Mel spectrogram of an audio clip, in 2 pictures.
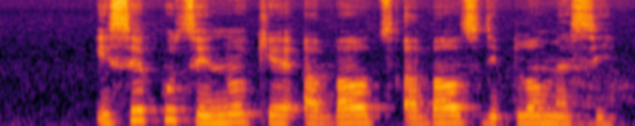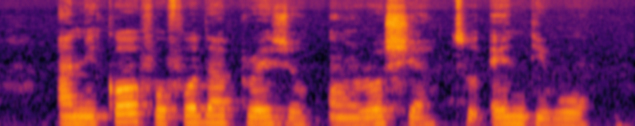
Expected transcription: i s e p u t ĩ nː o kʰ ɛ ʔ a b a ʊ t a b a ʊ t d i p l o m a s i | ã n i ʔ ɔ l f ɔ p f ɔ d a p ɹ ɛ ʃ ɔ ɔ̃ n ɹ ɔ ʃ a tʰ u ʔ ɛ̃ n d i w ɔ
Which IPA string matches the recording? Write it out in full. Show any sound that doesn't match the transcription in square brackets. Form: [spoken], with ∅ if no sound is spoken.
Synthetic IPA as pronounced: i s e p u t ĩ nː o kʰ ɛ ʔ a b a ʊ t a b a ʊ t d i p l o m a s i | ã n i [k] ɔ l f ɔ [∅] f ɔ d a p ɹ ɛ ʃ ɔ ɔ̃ n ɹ ɔ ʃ a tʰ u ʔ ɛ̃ n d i w ɔ

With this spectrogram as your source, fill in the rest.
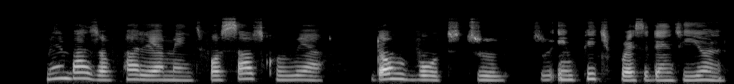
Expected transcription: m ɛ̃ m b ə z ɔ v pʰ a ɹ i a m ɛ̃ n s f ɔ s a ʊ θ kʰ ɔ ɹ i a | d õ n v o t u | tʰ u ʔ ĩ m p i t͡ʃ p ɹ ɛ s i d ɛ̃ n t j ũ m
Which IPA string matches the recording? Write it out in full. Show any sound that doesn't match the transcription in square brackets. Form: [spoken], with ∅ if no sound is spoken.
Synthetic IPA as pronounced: m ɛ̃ m b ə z ɔ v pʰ a [l] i a m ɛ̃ n [t] f ɔ s a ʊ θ kʰ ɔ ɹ i a | d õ n v o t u | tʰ u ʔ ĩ m p i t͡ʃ p ɹ ɛ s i d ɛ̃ n t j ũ [n]

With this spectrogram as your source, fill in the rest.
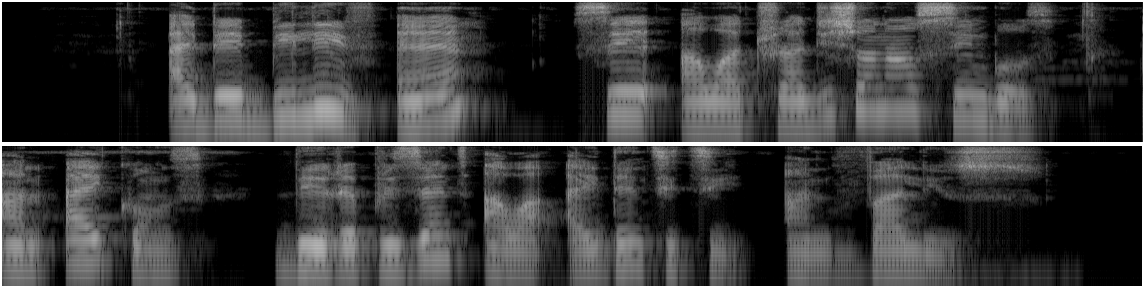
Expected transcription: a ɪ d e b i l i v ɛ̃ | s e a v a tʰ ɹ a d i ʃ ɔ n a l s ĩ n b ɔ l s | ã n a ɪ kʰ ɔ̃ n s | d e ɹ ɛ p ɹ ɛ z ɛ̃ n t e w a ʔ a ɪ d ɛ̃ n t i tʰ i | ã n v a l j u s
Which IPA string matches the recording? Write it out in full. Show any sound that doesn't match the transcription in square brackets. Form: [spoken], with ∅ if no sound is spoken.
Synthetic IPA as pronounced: a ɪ d e b i l i v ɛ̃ | s e a [w] a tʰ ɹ a d i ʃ ɔ n a l s ĩ [m] b ɔ l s | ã n a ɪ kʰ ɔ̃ n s | d e ɹ ɛ p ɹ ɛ z ɛ̃ n t [a] w a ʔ a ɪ d ɛ̃ n t i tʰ i | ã n v a l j u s

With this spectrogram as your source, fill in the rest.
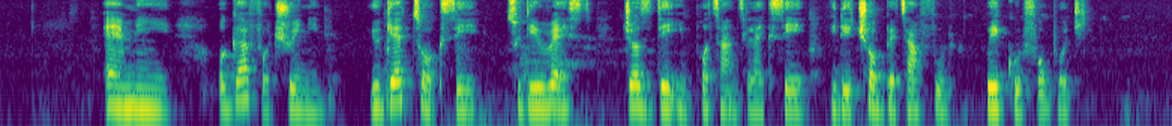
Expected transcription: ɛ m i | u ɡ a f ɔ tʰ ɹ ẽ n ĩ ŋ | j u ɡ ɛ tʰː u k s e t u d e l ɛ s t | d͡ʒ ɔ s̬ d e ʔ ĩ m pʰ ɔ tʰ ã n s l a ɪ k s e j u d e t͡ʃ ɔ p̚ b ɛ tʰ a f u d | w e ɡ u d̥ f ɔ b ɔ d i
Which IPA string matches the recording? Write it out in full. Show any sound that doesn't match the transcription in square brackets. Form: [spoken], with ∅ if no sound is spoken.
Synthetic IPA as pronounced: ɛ m i | [ɔ] ɡ a f ɔ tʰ ɹ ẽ n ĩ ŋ | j u ɡ ɛ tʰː [ɔ] k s e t u d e [ɹ] ɛ s t | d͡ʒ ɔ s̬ d e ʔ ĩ m pʰ ɔ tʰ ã n [t] l a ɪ k s e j u d e t͡ʃ ɔ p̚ b ɛ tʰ a f u d | w e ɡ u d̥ f ɔ b ɔ d i

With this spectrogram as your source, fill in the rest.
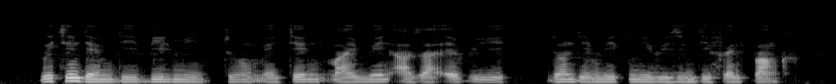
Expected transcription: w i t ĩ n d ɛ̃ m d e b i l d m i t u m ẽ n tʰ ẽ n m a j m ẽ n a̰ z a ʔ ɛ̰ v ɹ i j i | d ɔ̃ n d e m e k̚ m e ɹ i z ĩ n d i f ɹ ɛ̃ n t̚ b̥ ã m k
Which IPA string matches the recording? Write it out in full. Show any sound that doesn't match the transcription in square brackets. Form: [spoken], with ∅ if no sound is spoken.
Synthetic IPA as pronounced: w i t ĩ n d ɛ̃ m d e b i l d m i t u m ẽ n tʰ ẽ n m a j m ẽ n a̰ z a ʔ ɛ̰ v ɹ i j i | d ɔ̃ n d e m e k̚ m [i] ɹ i z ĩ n d i f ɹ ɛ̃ n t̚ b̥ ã [ŋ] k

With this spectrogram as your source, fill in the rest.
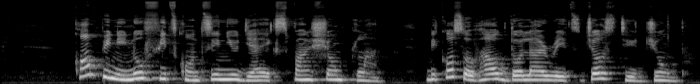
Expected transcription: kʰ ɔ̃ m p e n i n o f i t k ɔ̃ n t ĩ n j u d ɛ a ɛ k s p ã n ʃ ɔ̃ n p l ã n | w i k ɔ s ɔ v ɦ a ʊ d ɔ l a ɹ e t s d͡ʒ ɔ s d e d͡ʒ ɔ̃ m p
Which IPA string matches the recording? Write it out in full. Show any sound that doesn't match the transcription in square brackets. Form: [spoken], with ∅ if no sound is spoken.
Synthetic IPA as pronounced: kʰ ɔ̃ m p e n i n o f i t k ɔ̃ n t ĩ n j u d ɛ a ɛ k s p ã n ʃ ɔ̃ n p l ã n | [b] i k ɔ s ɔ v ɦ a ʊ d ɔ l a ɹ e t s d͡ʒ ɔ s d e d͡ʒ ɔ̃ m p

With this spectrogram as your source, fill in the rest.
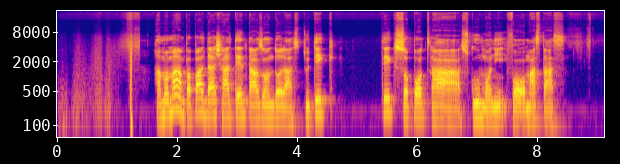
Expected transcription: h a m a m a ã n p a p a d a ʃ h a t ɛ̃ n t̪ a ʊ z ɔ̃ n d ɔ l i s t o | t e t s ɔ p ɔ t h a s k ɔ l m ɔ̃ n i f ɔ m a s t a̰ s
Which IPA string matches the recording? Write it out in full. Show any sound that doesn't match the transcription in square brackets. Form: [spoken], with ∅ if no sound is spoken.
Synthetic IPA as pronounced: h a m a m a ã n p a p a d a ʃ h a t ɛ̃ n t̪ a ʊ z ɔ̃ n d ɔ l [a] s t [u] | t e [k] s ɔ p ɔ t h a s k [u] l m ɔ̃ n i f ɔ m a s t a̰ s

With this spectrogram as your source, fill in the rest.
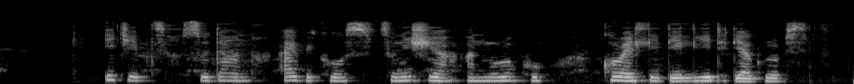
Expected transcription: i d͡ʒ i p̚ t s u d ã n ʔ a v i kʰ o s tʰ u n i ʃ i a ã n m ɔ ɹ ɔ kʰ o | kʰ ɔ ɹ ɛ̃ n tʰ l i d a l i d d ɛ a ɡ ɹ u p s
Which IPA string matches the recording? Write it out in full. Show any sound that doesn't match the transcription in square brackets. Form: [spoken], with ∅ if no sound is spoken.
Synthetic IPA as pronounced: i d͡ʒ i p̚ t s u d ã n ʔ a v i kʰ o s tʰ u n i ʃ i a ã n m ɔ ɹ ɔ kʰ o | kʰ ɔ ɹ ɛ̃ n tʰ l i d [e] l i d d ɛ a ɡ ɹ u p s

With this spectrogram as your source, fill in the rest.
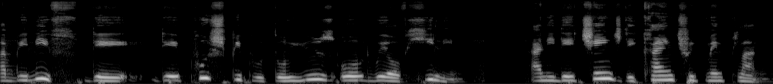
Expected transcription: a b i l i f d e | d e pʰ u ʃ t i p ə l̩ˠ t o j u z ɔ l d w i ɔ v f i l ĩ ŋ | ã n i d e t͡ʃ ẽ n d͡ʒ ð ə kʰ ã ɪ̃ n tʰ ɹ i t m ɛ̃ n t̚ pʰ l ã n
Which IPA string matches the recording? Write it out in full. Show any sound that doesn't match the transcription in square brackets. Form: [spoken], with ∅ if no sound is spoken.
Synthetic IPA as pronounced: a b i l i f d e | d e pʰ u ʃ [p] i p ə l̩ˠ t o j u z [o] l d w [e] ɔ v [h] i l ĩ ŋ | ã n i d e t͡ʃ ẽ n d͡ʒ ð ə kʰ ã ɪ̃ n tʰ ɹ i t m ɛ̃ n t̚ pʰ l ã n

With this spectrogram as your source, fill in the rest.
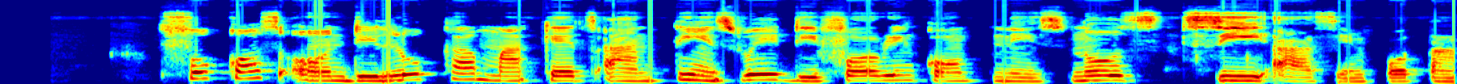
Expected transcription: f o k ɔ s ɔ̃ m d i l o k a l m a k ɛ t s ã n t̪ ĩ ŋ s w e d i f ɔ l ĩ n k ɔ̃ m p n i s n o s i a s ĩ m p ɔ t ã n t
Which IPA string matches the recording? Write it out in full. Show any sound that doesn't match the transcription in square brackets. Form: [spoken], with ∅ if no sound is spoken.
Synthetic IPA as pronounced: f o k ɔ s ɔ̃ [n] d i l o k a l m a k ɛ t s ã n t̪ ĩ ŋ s w e d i f ɔ [ɹ] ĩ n k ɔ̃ m p n i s n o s i a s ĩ m p ɔ t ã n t

